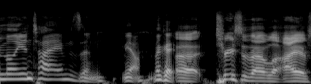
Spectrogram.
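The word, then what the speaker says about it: Teresa of Ávila: That's not how you say that, but I understand what you're saying. You asked me how to say it before we started, and I told Teresa of Avila? Teresa of Avila. You're like, Therese of Avila.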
